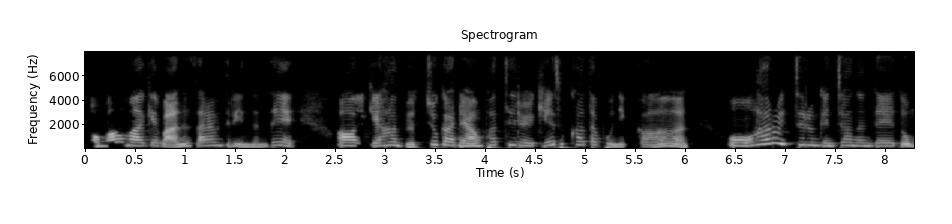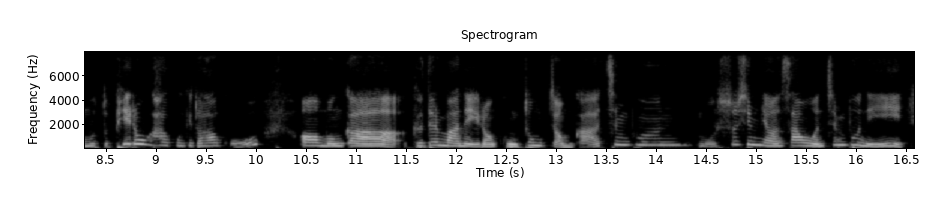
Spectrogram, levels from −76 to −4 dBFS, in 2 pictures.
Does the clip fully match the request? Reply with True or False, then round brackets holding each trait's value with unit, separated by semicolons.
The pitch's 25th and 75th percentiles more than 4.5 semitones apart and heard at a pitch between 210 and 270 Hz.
True (5.6 semitones; 230 Hz)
